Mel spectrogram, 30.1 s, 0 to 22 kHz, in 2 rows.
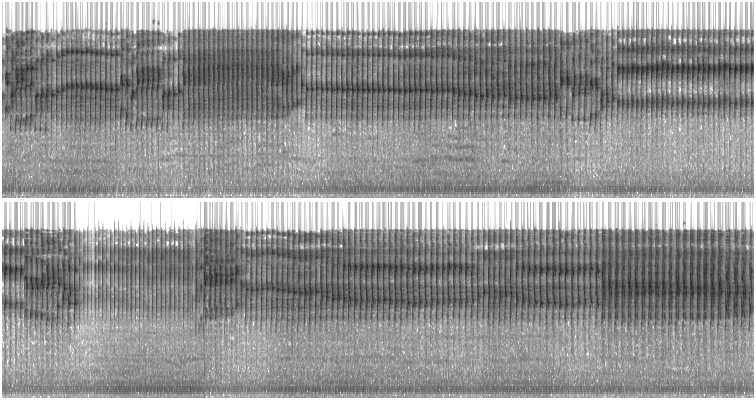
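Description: Lovebird singing its long 'ngekek' song: a fast, unbroken, high-pitched chattering trill. It falters briefly about 17 seconds in, then runs on.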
